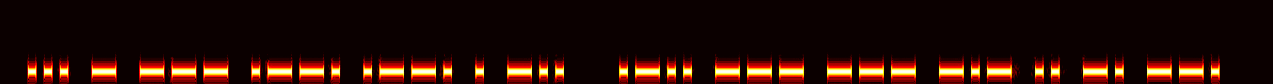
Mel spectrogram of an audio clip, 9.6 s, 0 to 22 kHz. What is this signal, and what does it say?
Morse code, heard as a keyed tone, about 20 wpm, 600 Hz. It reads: STOPPED LOOKING
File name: cw-books / winnie-the-pooh / winnie-20wpm-page-0054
